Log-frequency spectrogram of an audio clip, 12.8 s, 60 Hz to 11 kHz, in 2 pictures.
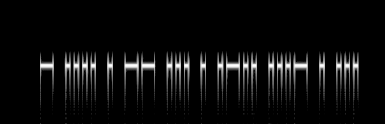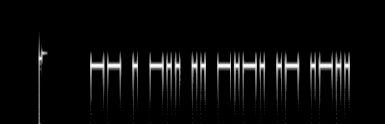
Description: Morse code, heard as a keyed tone, about 17 wpm, 700 Hz. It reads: THEMSELVES MEDICAL
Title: Sentences from Top 800 Words - New Word Drill - 17wpm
